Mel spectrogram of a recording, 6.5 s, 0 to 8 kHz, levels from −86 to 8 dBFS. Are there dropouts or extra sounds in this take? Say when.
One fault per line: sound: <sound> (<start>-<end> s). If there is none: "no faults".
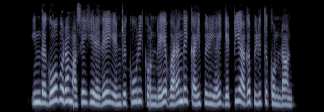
no faults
